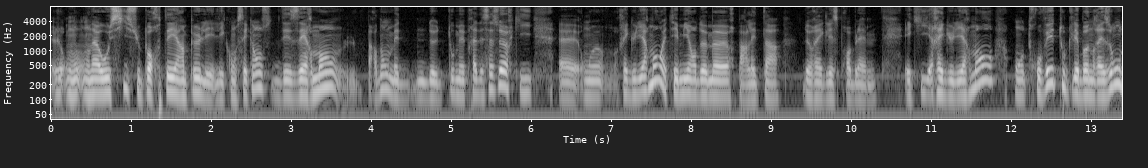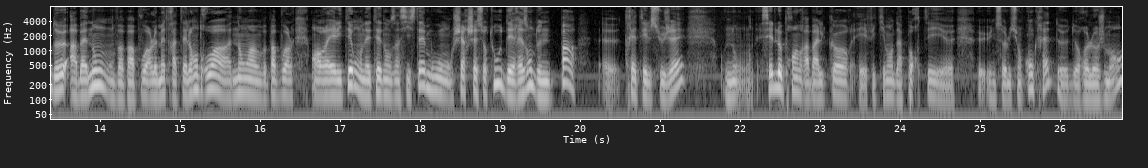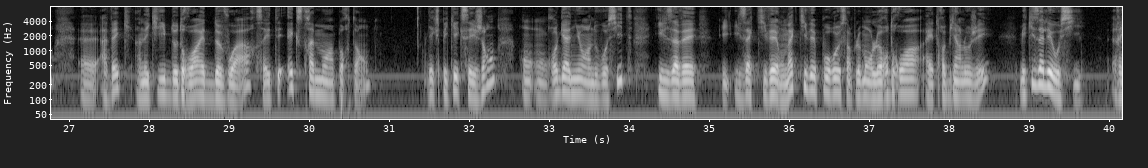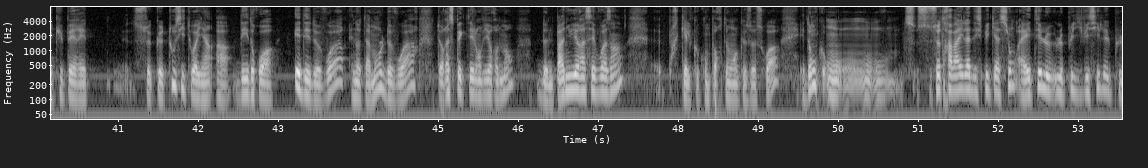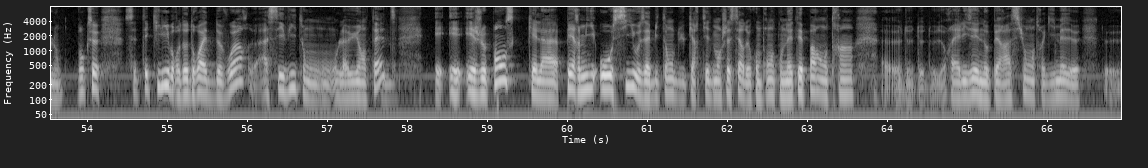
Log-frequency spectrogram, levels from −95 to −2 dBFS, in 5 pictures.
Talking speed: 210 wpm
